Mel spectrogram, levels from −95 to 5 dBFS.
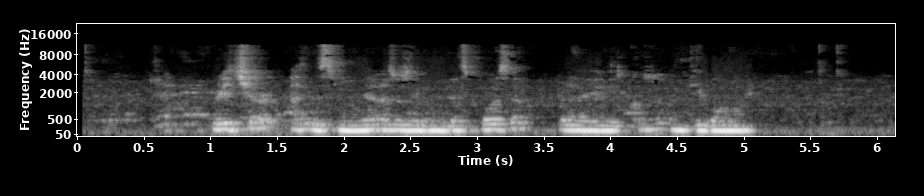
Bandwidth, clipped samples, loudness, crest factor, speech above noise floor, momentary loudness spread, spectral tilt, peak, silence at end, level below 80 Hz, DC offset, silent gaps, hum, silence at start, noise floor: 9.4 kHz; under 0.1%; -13 LUFS; 12 dB; 36 dB; 13 LU; -8 dB/octave; -2 dBFS; 1.05 s; -44 dBFS; under 0.1%; none; none; 0.9 s; -48 dBFS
